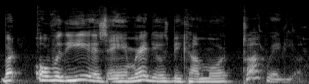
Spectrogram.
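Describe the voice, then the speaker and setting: An older man talking as a studio guest in an interview, explaining things haltingly with many stammered, repeated words. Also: fairly high pitch, animated, warm tone. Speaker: studio guest, playwright and former teacher. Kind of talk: conversational interview.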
